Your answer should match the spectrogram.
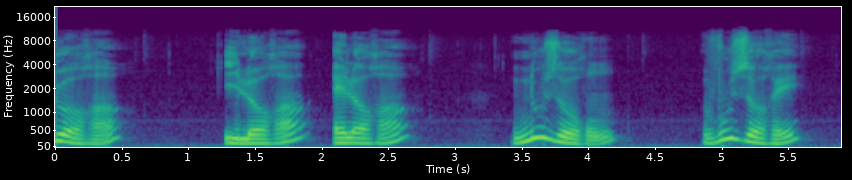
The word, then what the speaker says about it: nous aurons: J'aurai, tu auras, final S not pronounced, il aura, elle aura, nous aurons, final S not pronounced, and then you make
